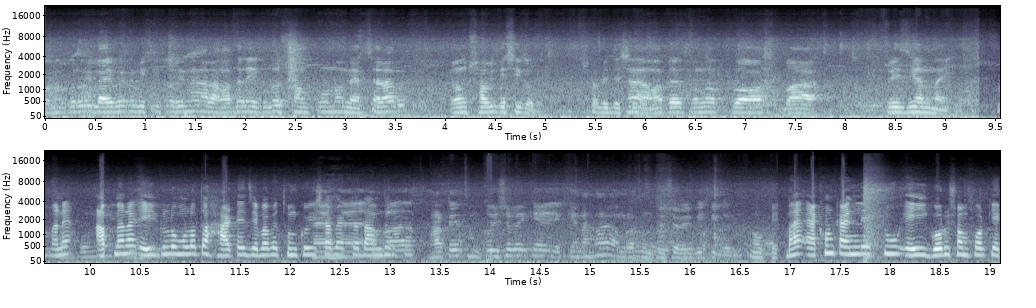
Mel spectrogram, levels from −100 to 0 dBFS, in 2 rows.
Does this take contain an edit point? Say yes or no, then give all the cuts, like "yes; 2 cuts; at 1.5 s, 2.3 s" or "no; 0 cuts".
no; 0 cuts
